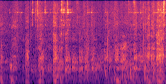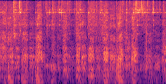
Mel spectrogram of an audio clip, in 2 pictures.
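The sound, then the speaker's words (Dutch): A dog makes a panting laugh, quick breathy huffs in a steady, rapid rhythm, fairly loud, with no talking throughout. “Dit is een, een hond die lacht.”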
